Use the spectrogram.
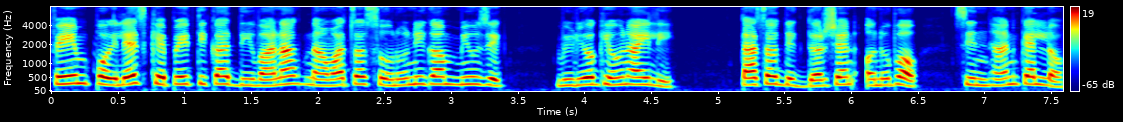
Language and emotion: Goan Konkani, neutral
